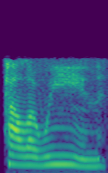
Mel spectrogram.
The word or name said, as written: Halloween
